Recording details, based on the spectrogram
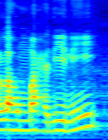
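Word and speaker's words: اللهم اهدني: তো যেহেতু আগের শব্দের উচ্চারণ রয়েছে, আল্লাহুম্মা শেষের বর্ণের উচ্চারণ আছে, সেজন্য এই হামজাতুল ওয়াসলের আর উচ্চারণ করতে হয় না, একসাথে হায়ের সাথে সংযুক্ত হয়ে যায়। তাহলে আল্লাহুম্মা হদিনি অর্থাৎ হে আল্লাহ, ইহদি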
